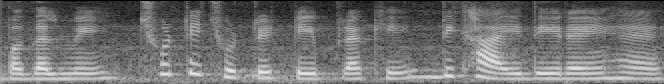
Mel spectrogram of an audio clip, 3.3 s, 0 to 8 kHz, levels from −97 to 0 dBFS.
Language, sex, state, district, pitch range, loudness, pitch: Hindi, female, Bihar, Kaimur, 190-240 Hz, -17 LUFS, 195 Hz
